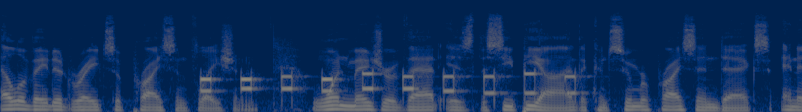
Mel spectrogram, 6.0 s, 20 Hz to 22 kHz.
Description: DTMF, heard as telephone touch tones, dialled by machine, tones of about 80 ms, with room echo and speech in English. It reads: 4784985232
